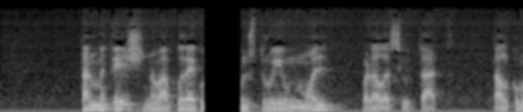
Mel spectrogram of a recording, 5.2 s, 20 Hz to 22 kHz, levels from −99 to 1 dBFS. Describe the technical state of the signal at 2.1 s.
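At 2.1 s the speech is inside a playback stall running from 2.02 to 2.40 s: the output goes fully silent for about 364 ms mid-flow, likely because the player ran out of data or its thread was blocked. Unlike a brief dropout or click, the silence lasts just over a third of a second.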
